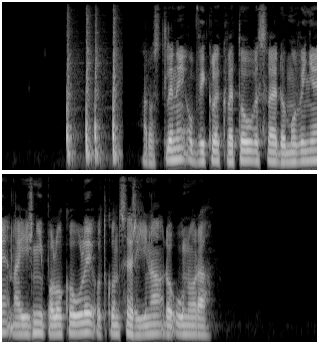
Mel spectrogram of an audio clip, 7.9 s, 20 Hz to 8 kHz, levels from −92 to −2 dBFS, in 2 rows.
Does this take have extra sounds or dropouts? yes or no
yes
